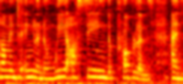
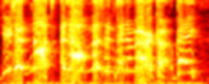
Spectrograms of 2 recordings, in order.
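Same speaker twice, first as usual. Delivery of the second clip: parody rant; 11 semitones higher, 15 dB louder, faster than usual. Retold or imitated.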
